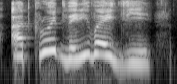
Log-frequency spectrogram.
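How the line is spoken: Shouting. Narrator (Russian): крикнула она

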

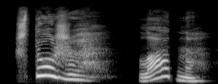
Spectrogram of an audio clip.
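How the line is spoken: Sighing. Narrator (Russian): вздохнула мама

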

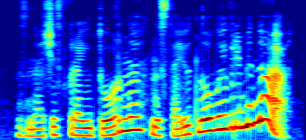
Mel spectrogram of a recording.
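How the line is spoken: Joyful announcement. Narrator (Russian): радостно возвестил Уорра

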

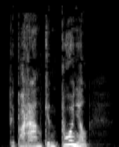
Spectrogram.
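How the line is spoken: Quiet boy's voice. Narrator (Russian): тихо продолжал Костя

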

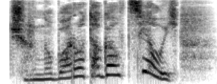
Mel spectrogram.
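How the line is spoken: Exclamation. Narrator (Russian): воскликнул Рыбьенок

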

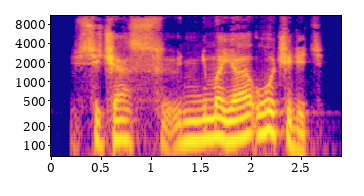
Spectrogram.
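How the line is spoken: Plain. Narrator (Russian): сказал я

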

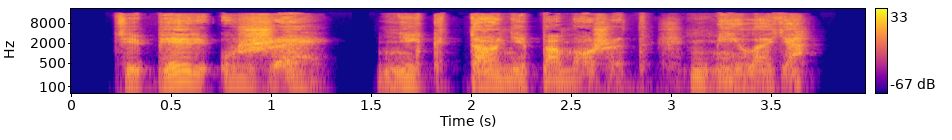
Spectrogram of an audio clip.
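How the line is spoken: Gloating hiss. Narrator (Russian): злорадно прошипел Малинс

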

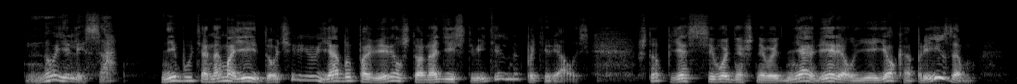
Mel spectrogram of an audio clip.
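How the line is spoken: Muttered. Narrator (Russian): пробормотал Фрид

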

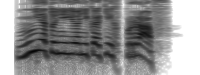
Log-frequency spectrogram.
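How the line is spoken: Angry woman's exclamation. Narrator (Russian): зло воскликнула женщина

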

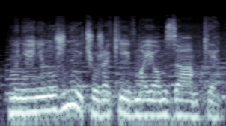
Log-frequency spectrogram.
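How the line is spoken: Monster's growl. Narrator (Russian): прорычало чудовище

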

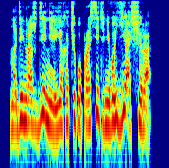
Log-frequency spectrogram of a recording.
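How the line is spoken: Loud. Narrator (Russian): громко произнес Норт

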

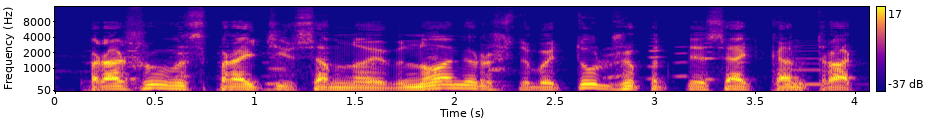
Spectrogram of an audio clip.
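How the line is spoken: Plain. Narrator (Russian): сказал барон

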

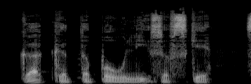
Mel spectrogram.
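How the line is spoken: Sigh of feigned sympathy. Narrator (Russian): с наигранным сочувствием вздохнул Барс

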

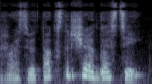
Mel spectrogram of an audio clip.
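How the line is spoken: Offended bark. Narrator (Russian): Лев обиженно рявкнул

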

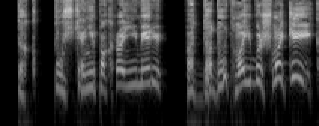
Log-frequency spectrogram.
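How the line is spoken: Furious shout. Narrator (Russian): крикнул Паспорту в припадке охватившего его бешенства

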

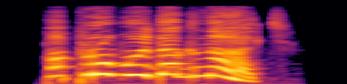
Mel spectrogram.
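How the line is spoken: Shouted. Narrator (Russian): крикнула Элизабет

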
